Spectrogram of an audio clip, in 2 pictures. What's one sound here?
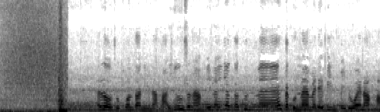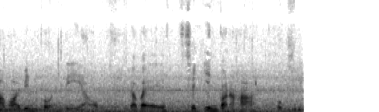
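A young woman talks with animation, close up.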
